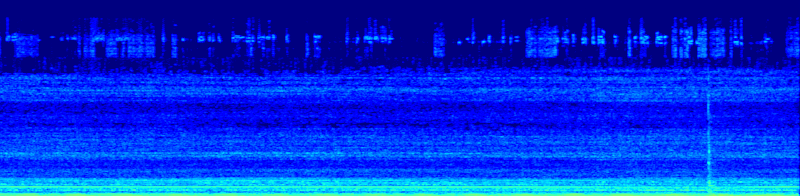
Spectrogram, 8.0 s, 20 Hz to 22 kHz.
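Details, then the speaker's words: 2012 Frigidaire 5,000 BTU window air conditioner with compressor just started: low steady constant-pitch hum with faint fan rush behind; compressor runs smoothly. "There it is. Wanted to hear that thing start up for a while. It's, in my opinion, my favorite sounding unit my relatives have."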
